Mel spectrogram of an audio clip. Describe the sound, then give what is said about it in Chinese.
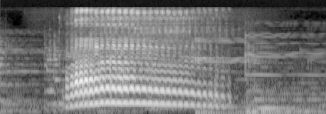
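A giant cat running down a hillside gives one loud, drawn-out meow that rises and then slides down in pitch, followed by a low, steady hum. No one speaks. “啊，原来是一只巨大的猫咪从山坡上跑下来，并且跑向瑶瑶。”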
